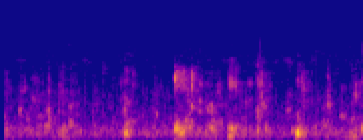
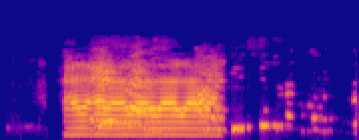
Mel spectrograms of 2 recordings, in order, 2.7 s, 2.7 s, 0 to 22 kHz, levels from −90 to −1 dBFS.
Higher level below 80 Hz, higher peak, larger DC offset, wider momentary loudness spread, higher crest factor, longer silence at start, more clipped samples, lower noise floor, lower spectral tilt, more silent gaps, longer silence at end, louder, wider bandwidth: first, -66 dBFS vs -72 dBFS; second, -8 dBFS vs -2 dBFS; neither; first, 23 LU vs 15 LU; first, 26 dB vs 16 dB; second, 0.05 s vs 0.5 s; neither; first, -51 dBFS vs -37 dBFS; first, -10 dB/octave vs -5.5 dB/octave; neither; about the same, 0 s vs 0 s; second, -32 LUFS vs -15 LUFS; second, 4 kHz vs 7.2 kHz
